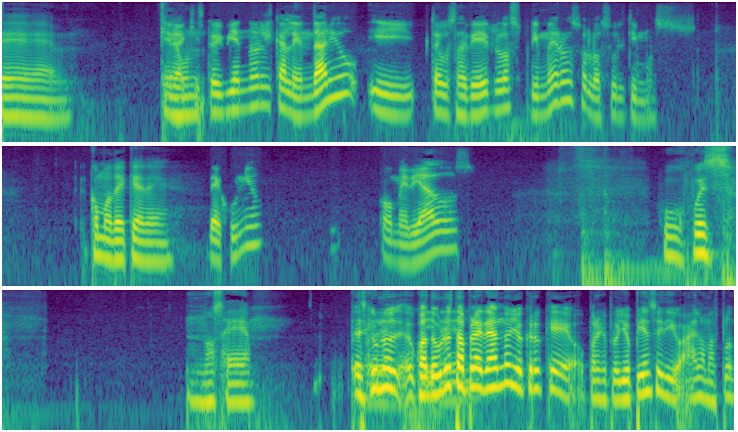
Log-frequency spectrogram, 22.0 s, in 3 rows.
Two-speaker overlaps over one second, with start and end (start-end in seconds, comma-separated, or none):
18.3-19.5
